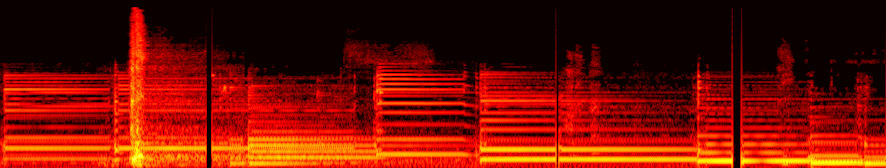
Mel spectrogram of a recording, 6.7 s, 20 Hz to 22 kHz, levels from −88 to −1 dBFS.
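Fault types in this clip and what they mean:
Corrupt frame muted: The decoder rejected damaged compressed frames, and silence replaced them. The music cuts out abruptly at 1.54, 4.17 and 5.49 s, for about 60, 44 and 78 ms. Each gap spans a few frame lengths. Timing stays intact.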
